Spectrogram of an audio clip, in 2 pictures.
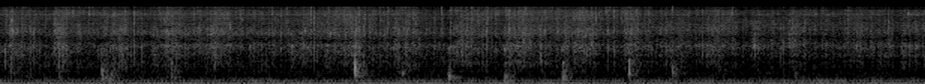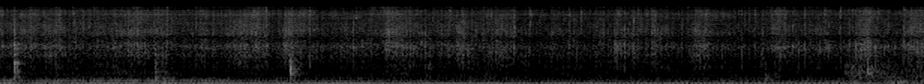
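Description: Fried rice sizzling in a non-stick pan while a wooden spatula stirs and turns it, with irregular light taps and scrapes of the spatula against the pan. A steady low hum runs underneath and stops near the end.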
